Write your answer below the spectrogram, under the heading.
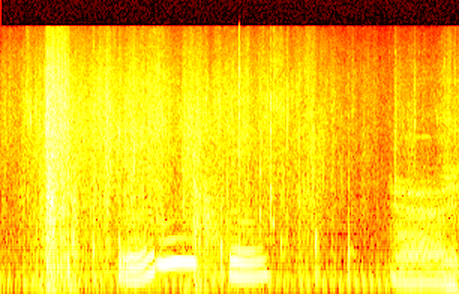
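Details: Wild boar piglet giving three wavering, tonal whines, each under a second and bending down then up, separated by short gaps, over a faint rustling background.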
